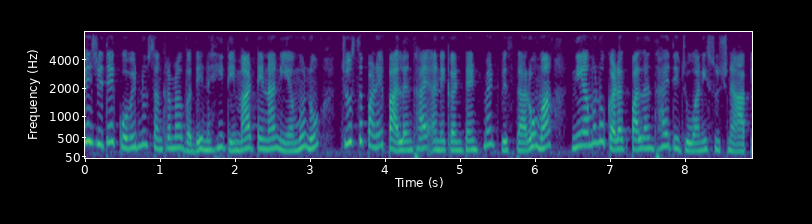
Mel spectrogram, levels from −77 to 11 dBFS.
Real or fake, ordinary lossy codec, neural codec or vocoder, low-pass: fake; Opus, 24 kbps; vocoder, 44.1 kHz, 128 mel bands every 512 samples, BigVGAN v2; 7.2 kHz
